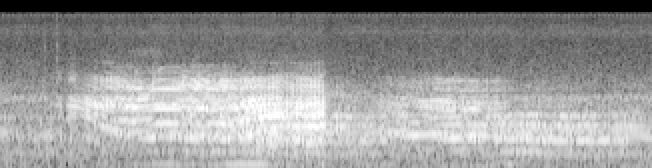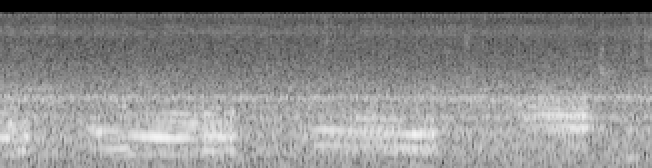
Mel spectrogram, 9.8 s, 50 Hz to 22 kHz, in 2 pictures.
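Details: Two red deer stags roar during the 2023 rut, a loud drawn-out bellow followed by shorter, quieter groaning roars.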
